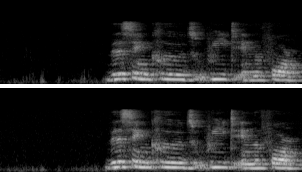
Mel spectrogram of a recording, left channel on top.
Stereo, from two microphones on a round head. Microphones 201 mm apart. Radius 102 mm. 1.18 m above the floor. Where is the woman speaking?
50° right (ahead or behind), 1.1 m; by 2.9 s 70° right (ahead or behind), 1.0 m.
